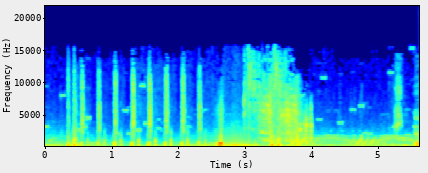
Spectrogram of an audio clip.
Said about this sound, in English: Now that door sound signifies a transition. That's just a sound source.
